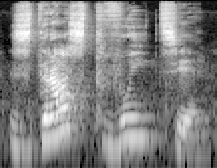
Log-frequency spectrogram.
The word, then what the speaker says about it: здравствуйте: প্রথমেই শুরু হচ্ছে জ, ঠিক যেভাবে আমরা জেডের উচ্চারণ করি ইংরেজিতে, বা মৌমাছি যেরকম জ বা বলতা জ, সেই zdravствуйте।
